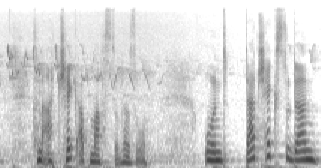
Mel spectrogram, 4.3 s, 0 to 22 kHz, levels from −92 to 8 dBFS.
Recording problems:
animal sounds; noticeable; throughout; 15 dB below the speech

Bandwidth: 17.5 kHz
